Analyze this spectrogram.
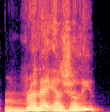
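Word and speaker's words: Angélil: And did you know that Celine and her manager, Renee, how do you say it? Angelil? – Sounds right. – Yeah. Renee Angelil.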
